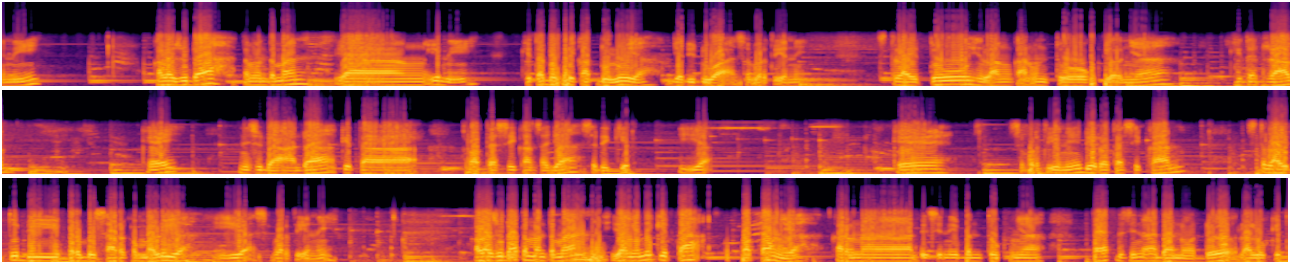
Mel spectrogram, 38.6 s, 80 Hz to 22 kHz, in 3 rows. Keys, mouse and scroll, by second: 5.4 ctrl+d, 6.1 click, 7.4 ctrl+z, 9.5 right click, 10.7-15.3 drag, 15.6 Left, 15.7 Left, 18.0-24.3 drag, 26.8-38.6 shift+drag.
